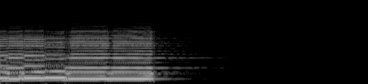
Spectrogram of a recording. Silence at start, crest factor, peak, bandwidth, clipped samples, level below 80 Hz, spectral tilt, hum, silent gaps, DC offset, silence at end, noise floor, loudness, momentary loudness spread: 0 s; 12 dB; -14 dBFS; 7.2 kHz; under 0.1%; -78 dBFS; -6.5 dB/octave; none; none; under 0.1%; 2 s; under -90 dBFS; -24 LUFS; 4 LU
